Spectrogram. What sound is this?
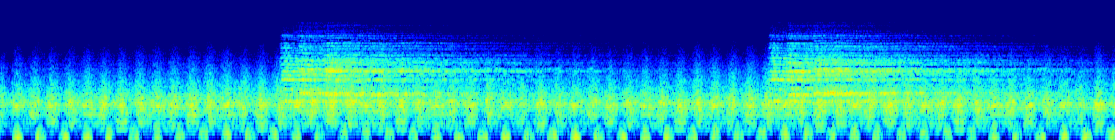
stk sound design, massive vst
noise, ambient, deep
